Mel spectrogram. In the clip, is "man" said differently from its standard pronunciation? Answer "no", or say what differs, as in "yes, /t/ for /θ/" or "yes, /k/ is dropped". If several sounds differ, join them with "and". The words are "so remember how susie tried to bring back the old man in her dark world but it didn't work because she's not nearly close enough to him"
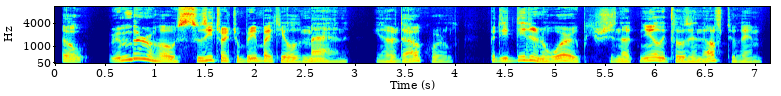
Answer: no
